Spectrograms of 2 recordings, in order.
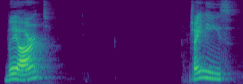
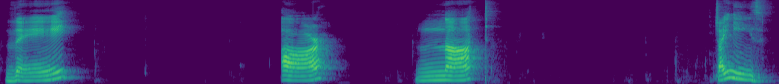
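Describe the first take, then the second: First: Are and not merge into one syllable. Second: Every word is said in full form.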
